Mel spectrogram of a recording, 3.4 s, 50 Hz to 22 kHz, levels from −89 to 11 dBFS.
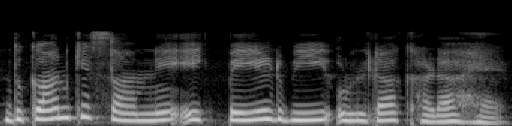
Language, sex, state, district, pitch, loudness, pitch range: Hindi, female, Uttar Pradesh, Lalitpur, 240 Hz, -16 LUFS, 220-260 Hz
